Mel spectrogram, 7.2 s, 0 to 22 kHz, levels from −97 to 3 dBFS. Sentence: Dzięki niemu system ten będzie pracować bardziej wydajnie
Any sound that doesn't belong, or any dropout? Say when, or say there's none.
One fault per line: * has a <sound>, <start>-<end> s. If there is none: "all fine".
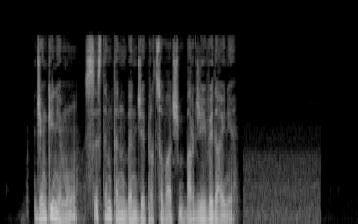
all fine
